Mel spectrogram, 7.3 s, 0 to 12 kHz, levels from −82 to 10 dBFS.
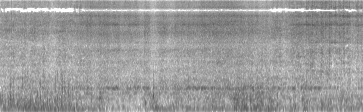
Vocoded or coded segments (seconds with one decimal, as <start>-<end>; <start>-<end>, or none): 1.7-5.4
